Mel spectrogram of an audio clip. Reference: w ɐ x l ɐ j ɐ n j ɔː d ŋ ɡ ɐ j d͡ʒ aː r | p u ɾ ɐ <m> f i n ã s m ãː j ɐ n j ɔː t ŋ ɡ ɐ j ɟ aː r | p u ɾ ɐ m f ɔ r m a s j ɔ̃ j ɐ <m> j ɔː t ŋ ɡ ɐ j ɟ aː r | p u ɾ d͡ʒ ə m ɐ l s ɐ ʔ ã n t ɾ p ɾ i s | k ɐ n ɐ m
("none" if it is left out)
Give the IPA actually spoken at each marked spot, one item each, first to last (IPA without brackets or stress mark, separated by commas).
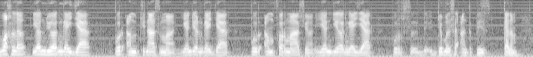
m, n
